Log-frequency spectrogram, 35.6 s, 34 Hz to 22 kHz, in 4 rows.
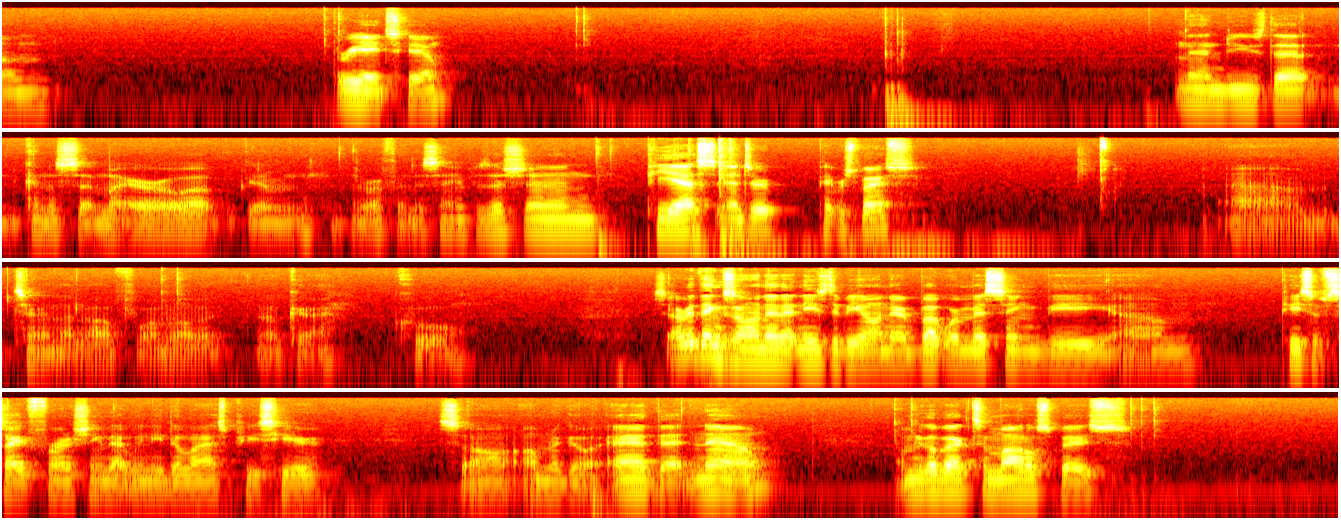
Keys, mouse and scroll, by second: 7.1 space, 12.4 p, 13.0 s, 13.2 space, 14.1 space, 21.4 space.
